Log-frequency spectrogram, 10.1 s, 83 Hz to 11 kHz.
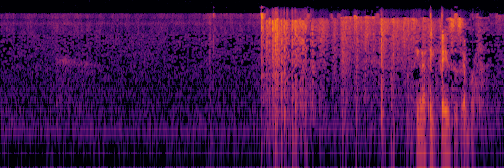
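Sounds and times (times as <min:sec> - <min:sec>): objects rustling and scratching: 0:05.2 - 0:09.3.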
